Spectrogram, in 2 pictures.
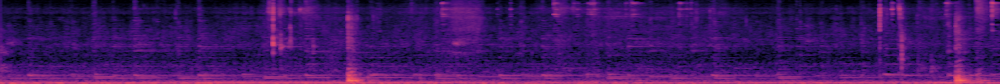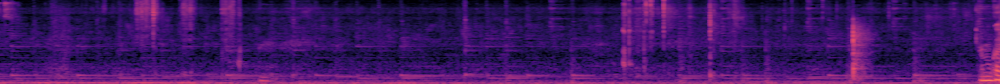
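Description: Soft background music with a gently stepping plucked melody, over which a few light knocks and clicks sound: a few seconds in, about halfway, and near the end.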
